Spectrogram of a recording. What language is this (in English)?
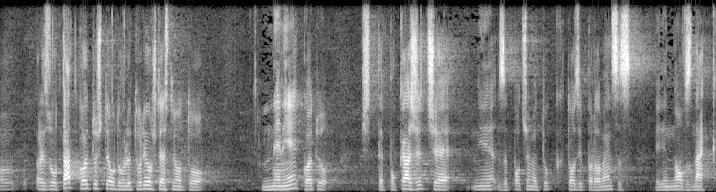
Bulgarian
